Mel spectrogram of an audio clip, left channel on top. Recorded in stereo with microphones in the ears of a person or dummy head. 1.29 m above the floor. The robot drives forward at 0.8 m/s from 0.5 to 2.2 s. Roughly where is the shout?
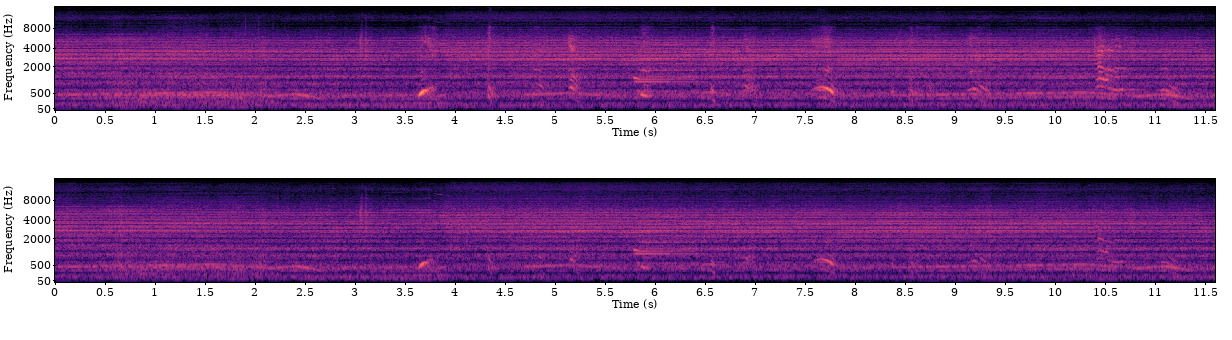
Left.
